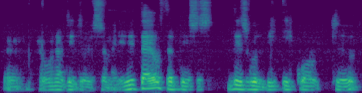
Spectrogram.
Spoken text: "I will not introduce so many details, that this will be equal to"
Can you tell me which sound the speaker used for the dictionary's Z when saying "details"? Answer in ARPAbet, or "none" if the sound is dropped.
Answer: Z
